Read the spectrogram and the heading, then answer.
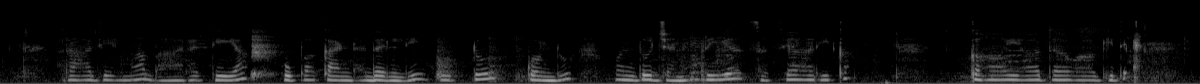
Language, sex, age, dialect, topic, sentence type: Kannada, female, 18-24, Mysore Kannada, agriculture, statement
